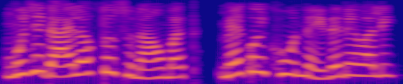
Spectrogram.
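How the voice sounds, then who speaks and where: A dismissive, arrogant young woman from a rich family in an animated drama, as a woman acts her. The voice is very high and quick. It is rude and unbothered in tone. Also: no echo, clean studio sound. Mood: callous.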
